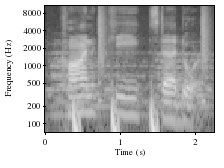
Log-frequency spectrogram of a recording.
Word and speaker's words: conquistador: you and conquest adore it's just like when you say queso dip or kick it's just con ki stud or thanks for the input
